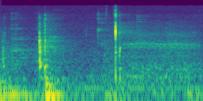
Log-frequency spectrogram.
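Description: Near silence with two faint, sharp clicks less than a second apart.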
